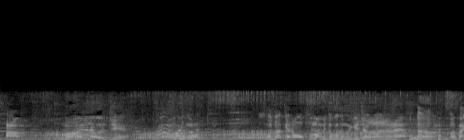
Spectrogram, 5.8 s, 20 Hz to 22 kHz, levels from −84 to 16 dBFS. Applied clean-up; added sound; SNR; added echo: none; Sliding door; 8 dB; none.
